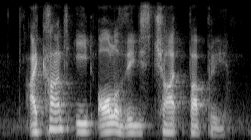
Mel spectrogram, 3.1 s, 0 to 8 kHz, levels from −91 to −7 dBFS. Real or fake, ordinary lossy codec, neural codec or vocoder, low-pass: real; Opus, 32 kbps; none; 7.2 kHz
